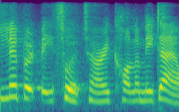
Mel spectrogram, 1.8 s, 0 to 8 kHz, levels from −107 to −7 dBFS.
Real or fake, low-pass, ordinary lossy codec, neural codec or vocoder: fake; 7.2 kHz; none; codec, 16 kHz, 0.5 kbps, X-Codec, HuBERT features, trained on balanced general audio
